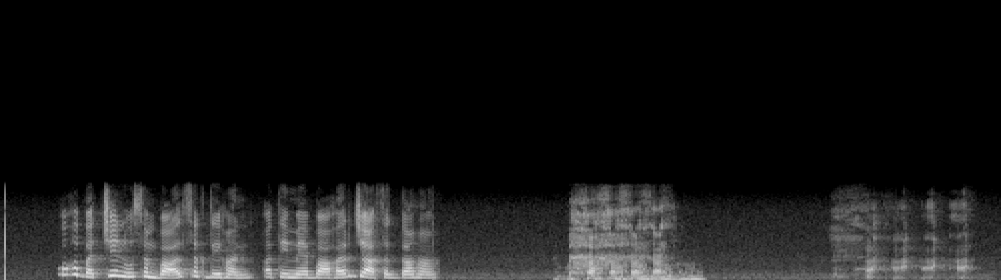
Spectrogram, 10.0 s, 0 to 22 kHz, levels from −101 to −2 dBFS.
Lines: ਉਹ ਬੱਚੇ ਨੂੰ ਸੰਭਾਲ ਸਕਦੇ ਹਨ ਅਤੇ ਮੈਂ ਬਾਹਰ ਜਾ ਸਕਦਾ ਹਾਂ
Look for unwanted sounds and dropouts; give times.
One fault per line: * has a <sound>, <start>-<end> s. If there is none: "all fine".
* has a laugh, 5.5-7.1 s
* has a laugh, 8.3-9.8 s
